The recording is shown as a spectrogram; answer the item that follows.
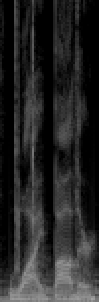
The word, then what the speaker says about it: Wybather: as short phrases, like Wybather, which is pronounced why bother.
